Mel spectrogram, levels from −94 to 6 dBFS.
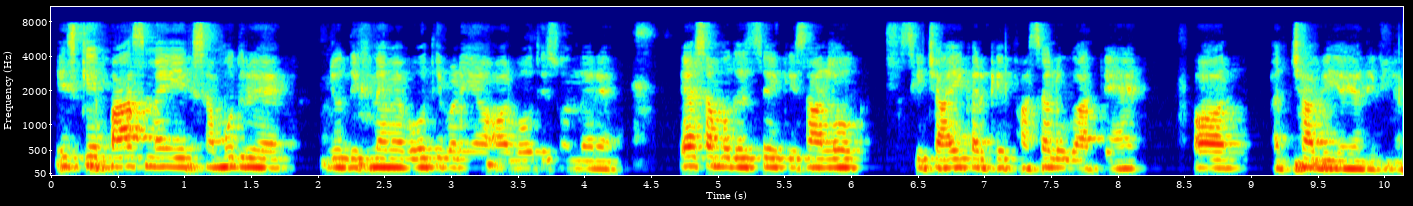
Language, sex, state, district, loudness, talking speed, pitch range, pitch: Hindi, male, Bihar, Jahanabad, -16 LUFS, 190 wpm, 155-175 Hz, 165 Hz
